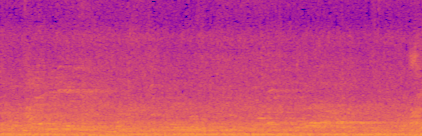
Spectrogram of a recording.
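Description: Indoor swimming pool ambience: indistinct voices of swimmers and instructors over a steady low hum.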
